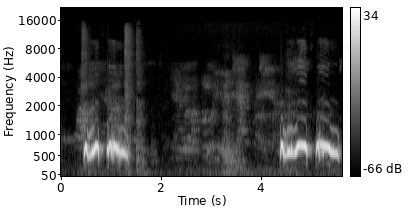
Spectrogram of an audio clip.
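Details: Spotted dove, kept as a lure bird, gives two-part coos, a quavering note followed by a longer sliding one, twice, with faint murmur between.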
